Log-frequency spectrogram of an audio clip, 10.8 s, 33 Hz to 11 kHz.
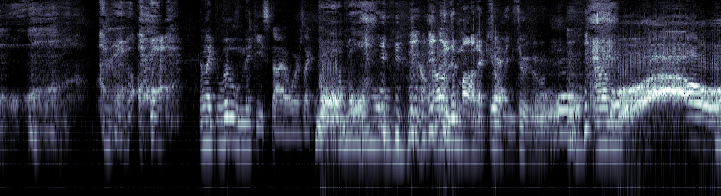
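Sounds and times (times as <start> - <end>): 
voice imitating snoring: 0.0 - 1.3, 8.2 - 10.8
speech: 1.9 - 9.6
laughter: 5.4 - 6.9.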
